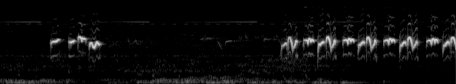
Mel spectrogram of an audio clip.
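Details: Trained sooty-headed bulbul giving its lure call to challenge wild birds: a brief four-note warble, a pause, then a rapid, even string of around a dozen bright, slurred chirps.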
